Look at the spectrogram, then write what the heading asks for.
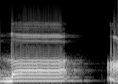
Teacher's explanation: दाद हुरूफ मुस्तालिया में से है, दाद भी पर पढ़ा जाएगा, आगे अलिफ मद्दा, एक अलिफ की मिकदार इसको लंबा करके पढ़ा जाएगा।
